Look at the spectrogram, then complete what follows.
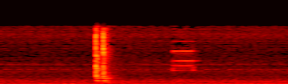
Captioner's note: keys clack, beep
